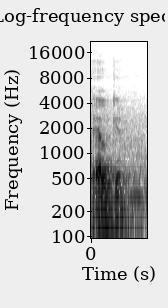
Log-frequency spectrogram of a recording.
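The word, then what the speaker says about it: alkene: যায় কিনা দেখেন ধরেন আমি এখানে লিখলাম হচ্ছে অ্যালকেন কি লিখলাম বলেন অ্যালকেন তারপরে কি লিখলাম বলেন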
